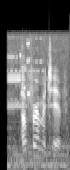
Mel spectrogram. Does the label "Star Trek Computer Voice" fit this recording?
Yes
